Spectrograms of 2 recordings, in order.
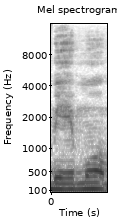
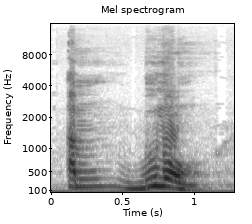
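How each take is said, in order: First: The name begins directly with a B sound. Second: The name begins with an M sound before B. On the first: The speaker calls it wrong. "gua suka ngomong Bemo" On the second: The speaker calls it right. "Jadi emnya diduluin baru Bumo"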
